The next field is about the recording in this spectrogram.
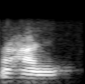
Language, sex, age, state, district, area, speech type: Hindi, male, 60+, Rajasthan, Karauli, rural, conversation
